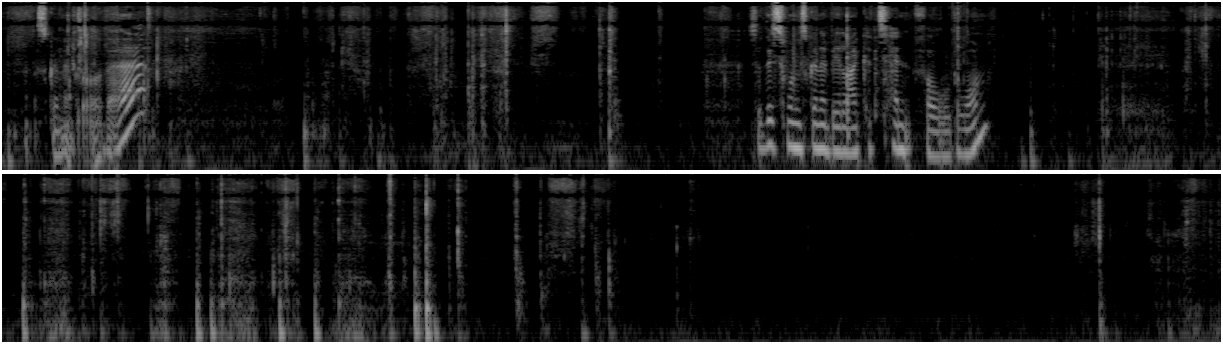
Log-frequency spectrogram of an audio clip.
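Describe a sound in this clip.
Paper card stock rustles and taps softly against a table.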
